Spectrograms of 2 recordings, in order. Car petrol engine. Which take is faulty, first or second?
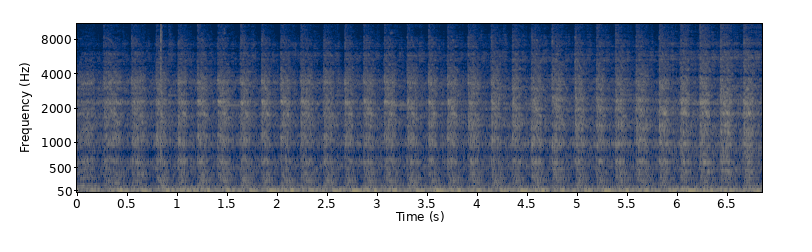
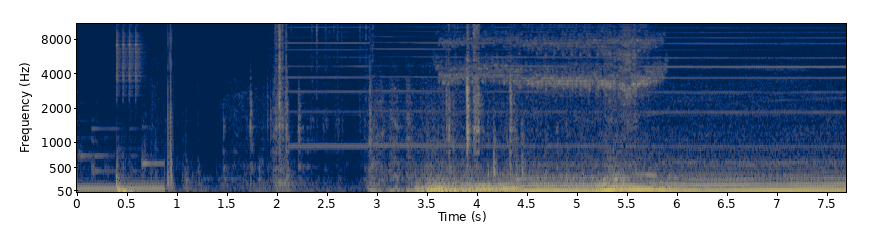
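first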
